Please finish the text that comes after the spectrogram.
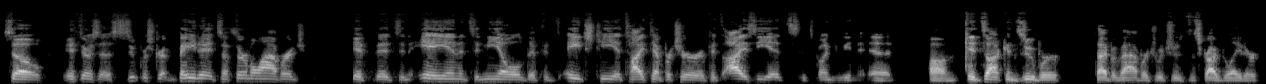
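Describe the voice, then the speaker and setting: Bright-voiced man explaining a technical paper. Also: medium pitch, fairly even intonation, a little fast, dry recording. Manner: explanatory, often breaking off to correct and rephrase. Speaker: author reading and explaining a research paper draft. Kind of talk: read-through lecture with informal asides.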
